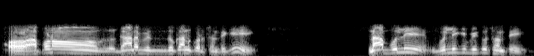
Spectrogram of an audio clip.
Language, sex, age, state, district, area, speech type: Odia, male, 45-60, Odisha, Rayagada, rural, conversation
